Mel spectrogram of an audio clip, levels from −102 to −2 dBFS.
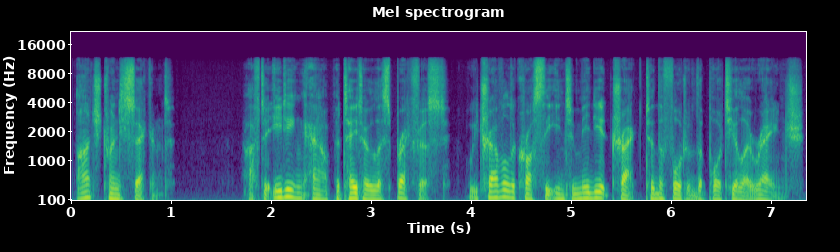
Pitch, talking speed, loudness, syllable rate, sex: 115 Hz, 165 wpm, -19 LUFS, 6.1 syllables/s, male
